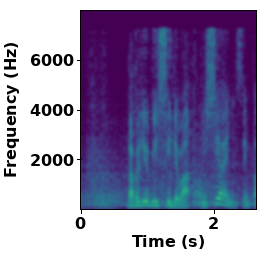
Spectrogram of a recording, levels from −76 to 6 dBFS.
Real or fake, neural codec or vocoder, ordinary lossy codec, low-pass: fake; codec, 16 kHz, 1.1 kbps, Voila-Tokenizer; none; none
